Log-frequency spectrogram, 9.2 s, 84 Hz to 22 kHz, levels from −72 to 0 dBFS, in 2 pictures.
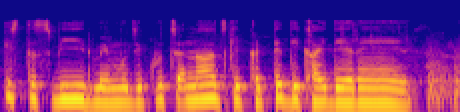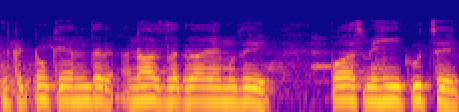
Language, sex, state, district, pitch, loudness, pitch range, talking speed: Hindi, male, Rajasthan, Bikaner, 150 Hz, -13 LUFS, 145-155 Hz, 165 wpm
